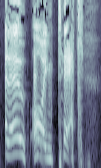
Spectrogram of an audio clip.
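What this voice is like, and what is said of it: Put-on British accent. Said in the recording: “with a British accent.”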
